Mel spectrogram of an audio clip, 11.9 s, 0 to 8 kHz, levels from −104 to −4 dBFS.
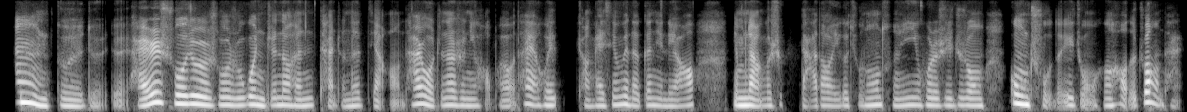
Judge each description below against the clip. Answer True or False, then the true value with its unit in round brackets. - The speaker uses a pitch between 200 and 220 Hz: False (190 Hz)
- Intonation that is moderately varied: False (2.2 semitones)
